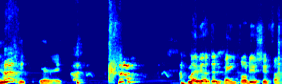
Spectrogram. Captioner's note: laughs; key claps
